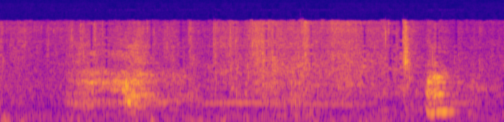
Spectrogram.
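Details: Galapagos sea lions on a hijacked barge give deep, throaty burp-like grunts over a steady wash of background noise.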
